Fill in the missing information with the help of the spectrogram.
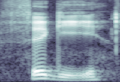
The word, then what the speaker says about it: Figgy: And so if you pronounce F-I-G-I, it kind of sounds like figgy.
